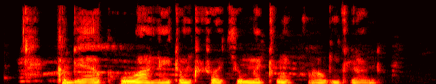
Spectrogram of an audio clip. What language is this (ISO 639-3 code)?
swa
